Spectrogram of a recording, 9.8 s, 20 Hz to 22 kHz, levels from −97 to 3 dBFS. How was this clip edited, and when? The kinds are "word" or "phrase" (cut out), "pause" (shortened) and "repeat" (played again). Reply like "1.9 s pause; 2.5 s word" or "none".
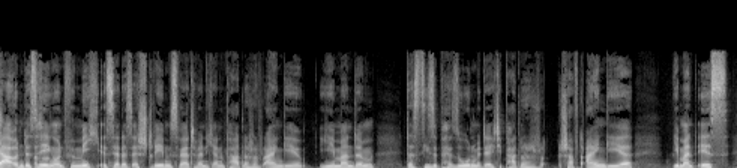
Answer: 4.2 s word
